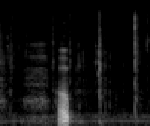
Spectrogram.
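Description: Hard plastic parts of a Transformers Human Alliance Roadbuster figure clicking as they are handled and pressed together, a few separate sharp clicks, with a short spoken "oh" near the middle.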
